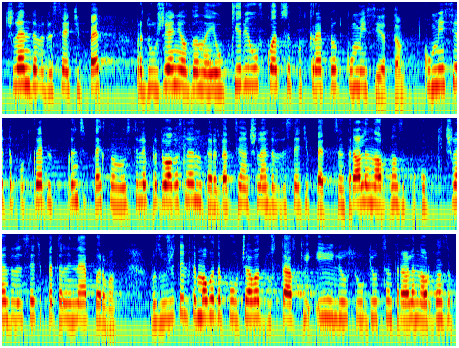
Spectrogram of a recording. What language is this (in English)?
Bulgarian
